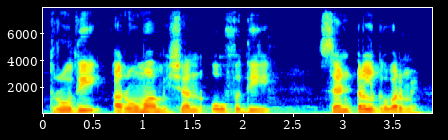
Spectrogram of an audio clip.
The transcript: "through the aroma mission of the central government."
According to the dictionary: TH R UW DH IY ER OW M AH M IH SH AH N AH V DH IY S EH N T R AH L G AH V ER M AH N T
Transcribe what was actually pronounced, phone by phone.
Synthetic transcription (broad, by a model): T R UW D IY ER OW M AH M IH SH AH N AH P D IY S EH N T R AH L G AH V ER M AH N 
